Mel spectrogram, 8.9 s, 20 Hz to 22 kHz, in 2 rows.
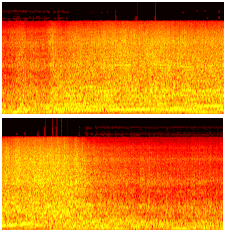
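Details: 1987 Toyota Supra MKIII with swapped 350 Chevrolet Vortec V8 and 700R4, restarted after rebuild with distributor cap corrected 180° and valve lash reset, open unwelded exhaust: loud burble climbing smoothly through a long rev and easing back, firing evenly; normal running and revving.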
